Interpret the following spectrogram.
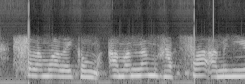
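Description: Speech only: a caller talking over a telephone line, the voice thin and cut off above the phone band, with a click as the line comes in.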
